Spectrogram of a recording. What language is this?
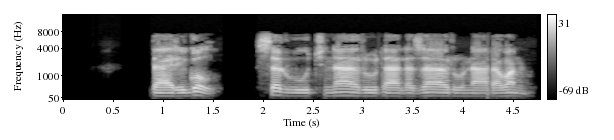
Central Kurdish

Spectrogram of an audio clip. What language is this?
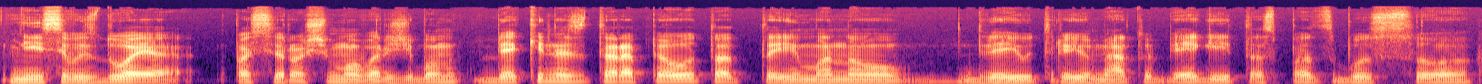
Lithuanian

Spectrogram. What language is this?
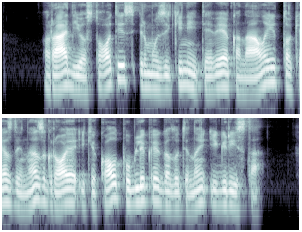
Lithuanian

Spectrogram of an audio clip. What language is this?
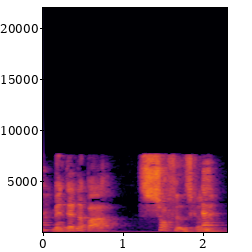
Danish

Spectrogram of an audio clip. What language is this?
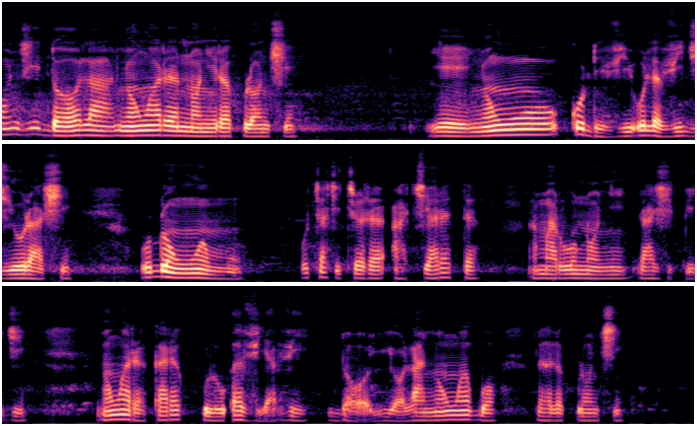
Ewe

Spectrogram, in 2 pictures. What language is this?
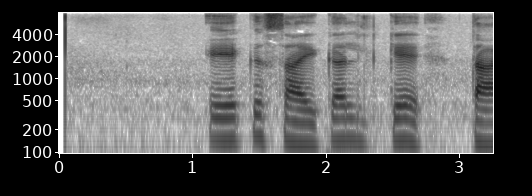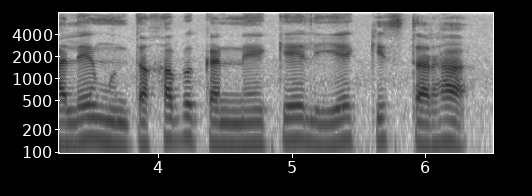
Urdu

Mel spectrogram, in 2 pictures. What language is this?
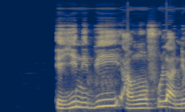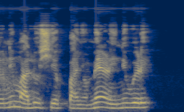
Yoruba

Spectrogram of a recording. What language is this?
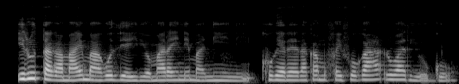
Kikuyu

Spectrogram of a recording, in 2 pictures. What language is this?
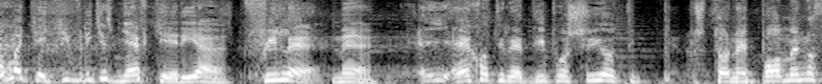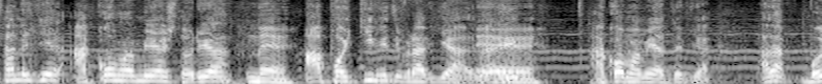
Greek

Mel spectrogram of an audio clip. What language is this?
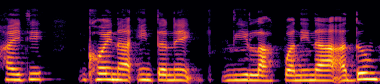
Manipuri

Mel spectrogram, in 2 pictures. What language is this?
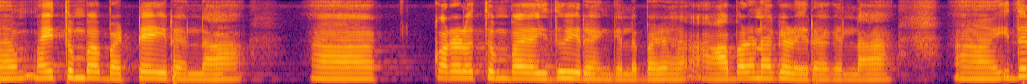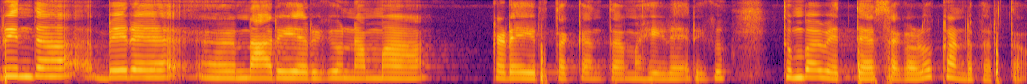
Kannada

